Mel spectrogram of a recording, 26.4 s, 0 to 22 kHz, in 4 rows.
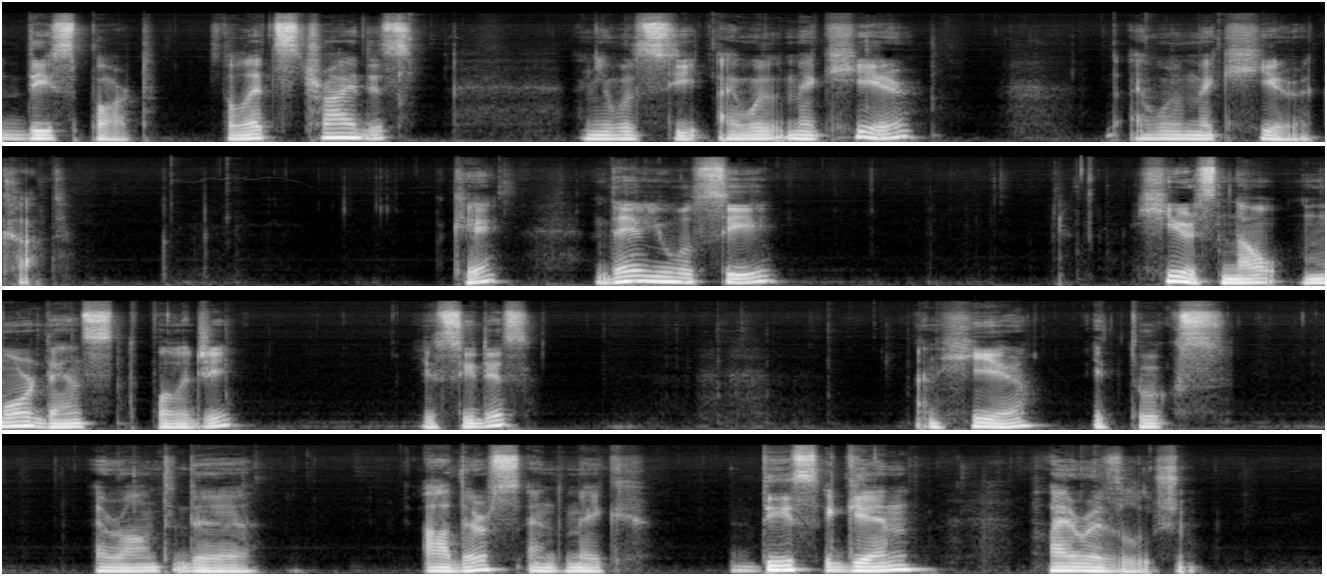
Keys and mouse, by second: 1.9 click, 3.1 middle click, 3.3 click, 3.4 middle click, 4.2 shift+middle click, 5.6 middle click, 7.4 click, 11.9 shift+middle drag, 12.6 shift+middle drag, 13.5 middle drag, 14.2-15.4 middle drag, 16.7 middle drag, 17.2-17.6 shift+middle drag, 20.4-20.9 shift+middle drag, 25.1-25.9 drag.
